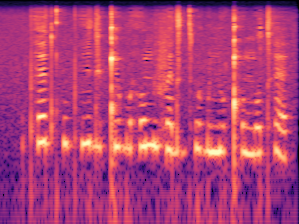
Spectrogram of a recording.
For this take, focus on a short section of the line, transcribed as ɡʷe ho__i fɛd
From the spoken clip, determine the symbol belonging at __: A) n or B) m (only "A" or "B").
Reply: B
